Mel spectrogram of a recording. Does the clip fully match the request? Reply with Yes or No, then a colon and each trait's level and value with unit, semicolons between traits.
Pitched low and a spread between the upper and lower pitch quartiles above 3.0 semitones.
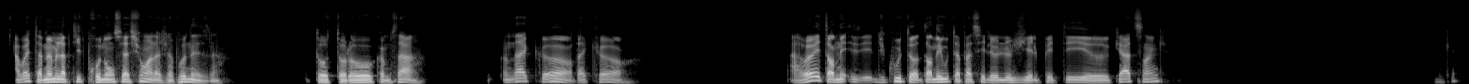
Yes: low, 110 Hz; average, 3.5 semitones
